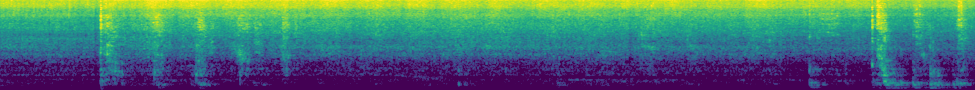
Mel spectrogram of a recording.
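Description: Chopped cabbage frying in a pan for bhorta, a continuous sizzle broken by repeated scraping stirs, with sharper bursts near the start and end.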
